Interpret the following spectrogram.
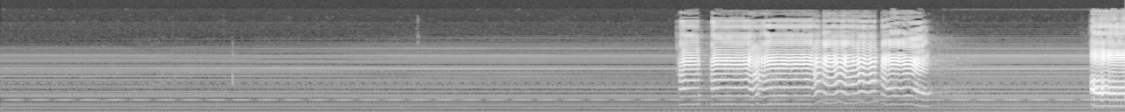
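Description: A steady reedy drone holds for several seconds, then about two-thirds of the way in a nadaswaram enters with a loud melodic phrase full of pitch bends and slides for about three seconds, falls silent over the drone, and starts again near the end.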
